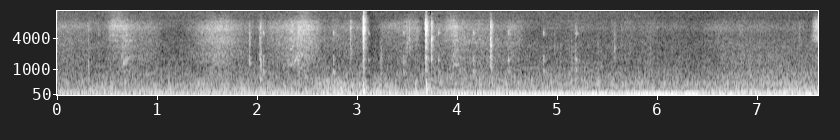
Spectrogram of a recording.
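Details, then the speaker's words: Manual car held in first gear deliberately too long, about 3,000 rpm and nearly 20 mph before shifting to second: engine drone climbs steadily and grows louder; engine over-revving in first gear. "gear 1 at the moment, and now this is quite late. You can hear the engine noise. You can see I've got to 3,000 revs and also nearly 20 miles an hour."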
